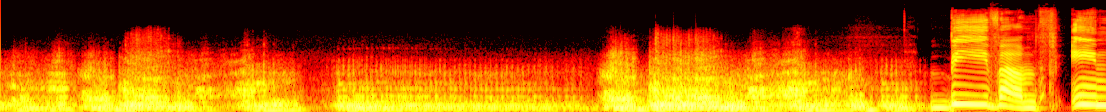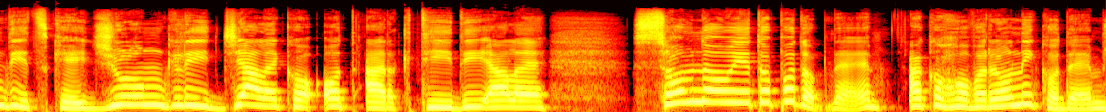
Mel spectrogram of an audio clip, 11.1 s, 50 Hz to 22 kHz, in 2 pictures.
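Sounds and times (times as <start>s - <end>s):
tiger roaring and growling: 0.0s - 4.7s
speech: 0.3s - 1.6s, 3.2s - 11.0s.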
